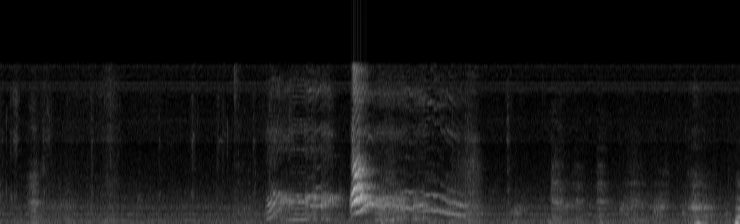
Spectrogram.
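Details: Two-week-old blenheim Cavalier King Charles Spaniel puppies, a litter of five born to Paris and Spike at New Year, in a home puppy pen; thin, high squeaky whimpers and one sharp squeal mid-clip, then faint scattered yips.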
